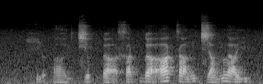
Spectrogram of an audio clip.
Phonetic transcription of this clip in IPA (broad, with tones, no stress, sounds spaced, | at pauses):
h ḭ˧˨ ə̯ ʔ a̤ː˨˩ j t͡ɕ əː˨˩ p̚ ɗ a̰ː˧˨ x a˦˥ k̚ ɗ a̰ː˧˥ k a˨˦ n t͡ɕ a˨˦ m l a˨˦ j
